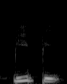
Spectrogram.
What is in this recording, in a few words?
"pipi", Roon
